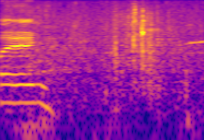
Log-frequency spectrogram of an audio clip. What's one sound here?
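Waves splash against a boat's hull.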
